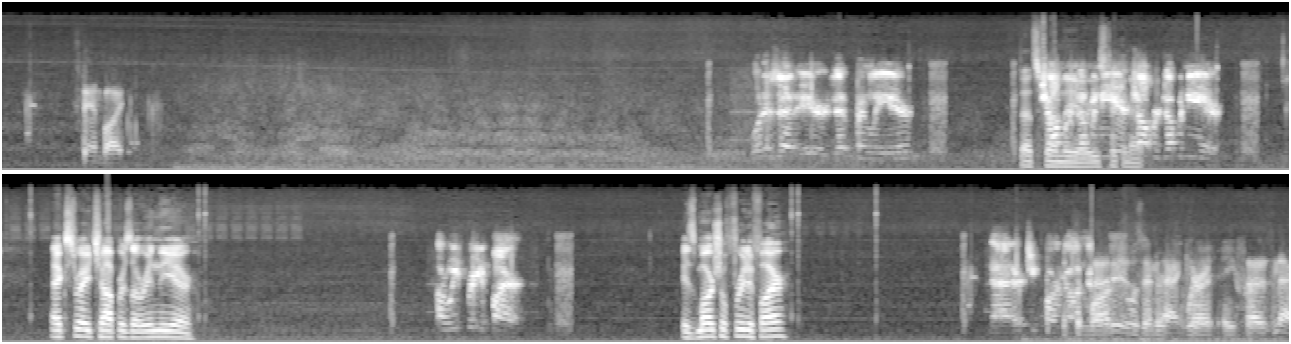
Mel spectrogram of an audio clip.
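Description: A man talks into a close microphone with animation, in bursts.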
